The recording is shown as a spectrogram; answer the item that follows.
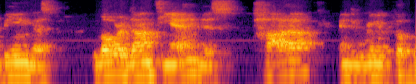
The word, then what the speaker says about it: hara: In Japanese martial arts, it is referred to as the hara. H-A-R-A, the R is pronounced like a D.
